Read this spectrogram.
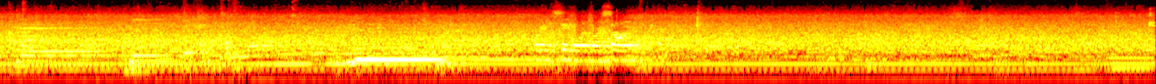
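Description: An acoustic guitar strums steadily.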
